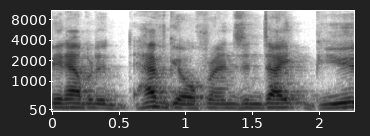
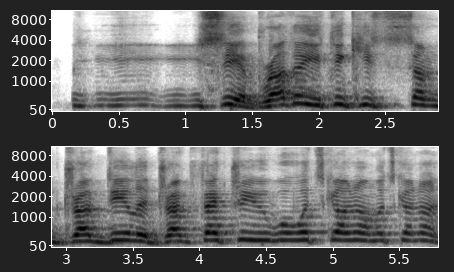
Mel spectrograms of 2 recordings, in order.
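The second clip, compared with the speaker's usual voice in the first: loud, high, put-on furious outrage; 8 semitones higher, 5 dB louder than usual. Retelling how a man acted offended in front of some girls, mock-angry. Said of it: "he acted like he was really pissed off".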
